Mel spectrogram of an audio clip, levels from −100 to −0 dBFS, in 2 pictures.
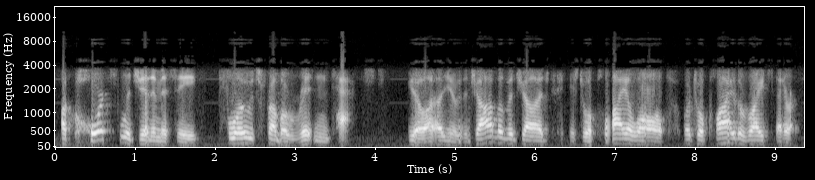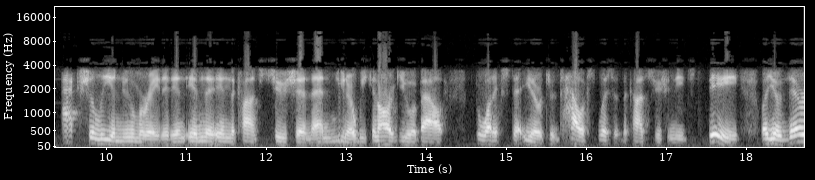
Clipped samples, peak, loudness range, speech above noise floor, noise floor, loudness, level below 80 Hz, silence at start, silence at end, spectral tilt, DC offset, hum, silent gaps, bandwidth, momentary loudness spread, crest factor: under 0.1%; 0 dBFS; 2 LU; 38 dB; -54 dBFS; -17 LUFS; -62 dBFS; 0.1 s; 0 s; -5.5 dB/octave; under 0.1%; none; none; 9.2 kHz; 9 LU; 16 dB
